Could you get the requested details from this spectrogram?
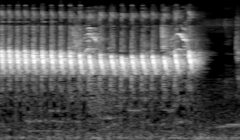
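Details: A Medan kapas tembak in full voice gives a steady, rapid roll of sharp, high notes, repeated about eight times a second for two and a half seconds, then silence.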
